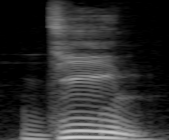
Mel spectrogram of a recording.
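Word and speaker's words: gym: जिम में जी के बाद वाई आया है। इसीलिए जी का उच्चारण ज की तरह किया जा रहा है।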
